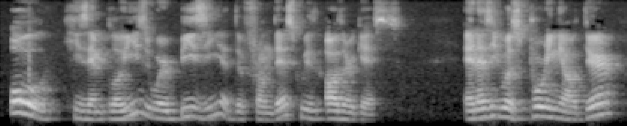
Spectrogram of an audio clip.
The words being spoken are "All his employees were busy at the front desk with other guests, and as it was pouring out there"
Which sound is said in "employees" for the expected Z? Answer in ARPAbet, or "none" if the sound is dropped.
Z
